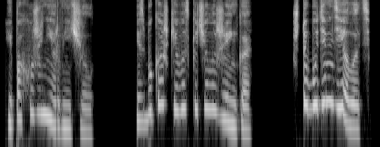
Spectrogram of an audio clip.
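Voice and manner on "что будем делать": calling out. A narrator's reading. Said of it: "прокричала она".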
